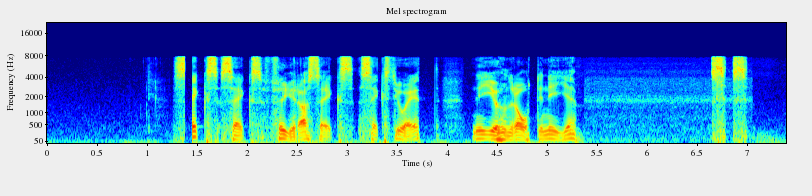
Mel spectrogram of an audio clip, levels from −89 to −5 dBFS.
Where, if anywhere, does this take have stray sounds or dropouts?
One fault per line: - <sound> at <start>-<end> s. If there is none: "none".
- dropout at 1.4-1.5 s
- laugh at 6.6-7.0 s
